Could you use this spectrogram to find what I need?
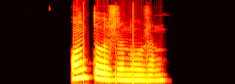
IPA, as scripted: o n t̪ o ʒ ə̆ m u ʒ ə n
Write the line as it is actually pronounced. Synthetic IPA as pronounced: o n t̪ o ʒ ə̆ n u ʒ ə n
